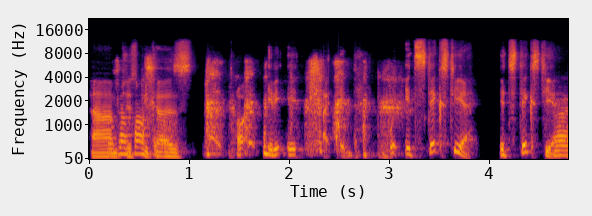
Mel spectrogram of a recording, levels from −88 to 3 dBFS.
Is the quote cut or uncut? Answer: uncut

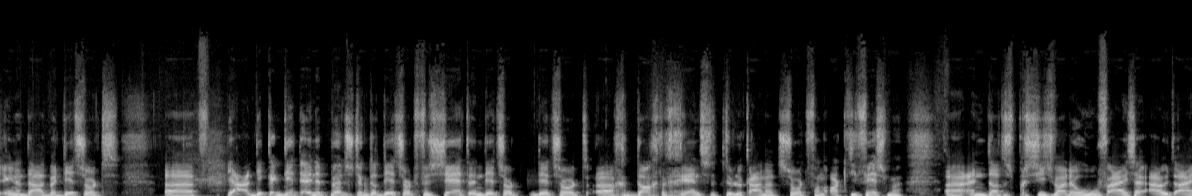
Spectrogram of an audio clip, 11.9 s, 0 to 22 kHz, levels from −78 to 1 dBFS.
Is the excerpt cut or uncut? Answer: uncut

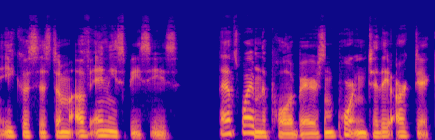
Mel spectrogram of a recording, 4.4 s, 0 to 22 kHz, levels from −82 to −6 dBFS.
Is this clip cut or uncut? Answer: cut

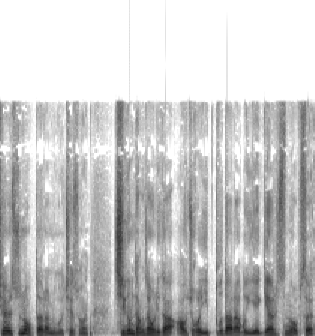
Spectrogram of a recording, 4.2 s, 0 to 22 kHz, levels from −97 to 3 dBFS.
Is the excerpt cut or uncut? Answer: uncut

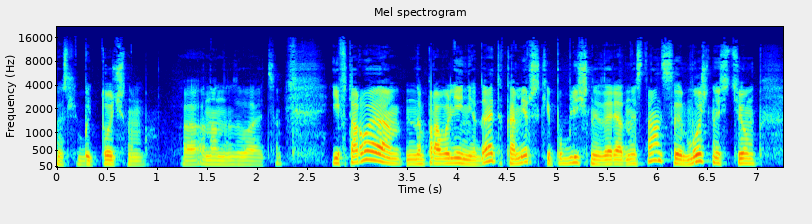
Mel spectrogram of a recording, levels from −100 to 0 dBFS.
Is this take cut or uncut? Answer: uncut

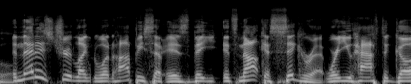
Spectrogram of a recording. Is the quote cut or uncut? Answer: cut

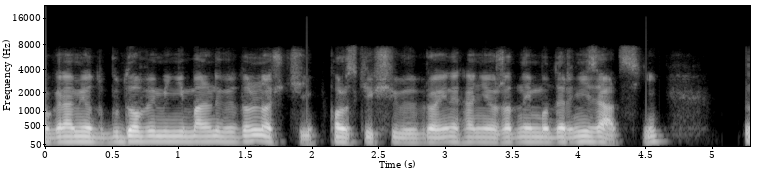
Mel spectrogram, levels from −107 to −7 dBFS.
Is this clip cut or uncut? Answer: cut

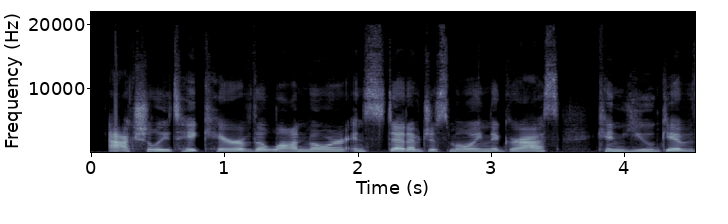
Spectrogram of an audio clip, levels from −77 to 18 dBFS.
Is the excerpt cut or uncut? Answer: uncut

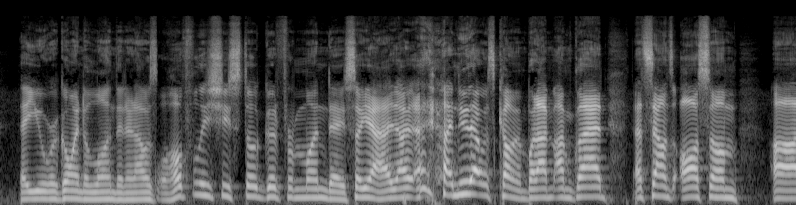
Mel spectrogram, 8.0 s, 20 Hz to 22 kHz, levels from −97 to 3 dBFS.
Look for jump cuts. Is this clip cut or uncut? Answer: cut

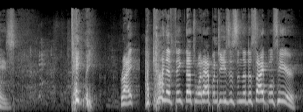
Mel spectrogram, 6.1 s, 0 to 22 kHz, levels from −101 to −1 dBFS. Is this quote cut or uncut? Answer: cut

